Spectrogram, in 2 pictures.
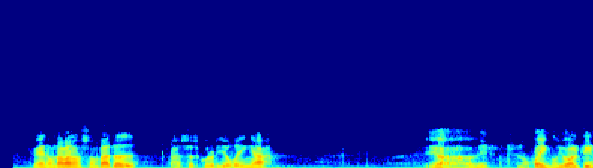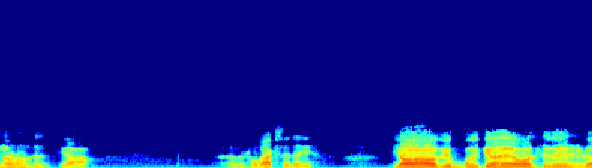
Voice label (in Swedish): Färingtofta, dialekter; Folkminnen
